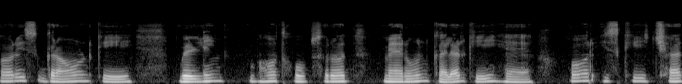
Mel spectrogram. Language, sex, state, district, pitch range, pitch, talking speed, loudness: Hindi, male, Delhi, New Delhi, 130-150 Hz, 140 Hz, 130 wpm, -20 LUFS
